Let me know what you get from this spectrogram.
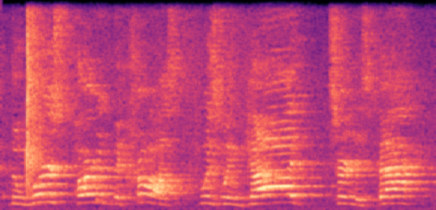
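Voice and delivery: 1 emphatic preaching. Acted. Builds to a sermon climax.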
